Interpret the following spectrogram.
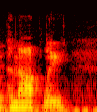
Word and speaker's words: panoply: back and told her it's actually panoply pronounced monopoly but she said she checked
